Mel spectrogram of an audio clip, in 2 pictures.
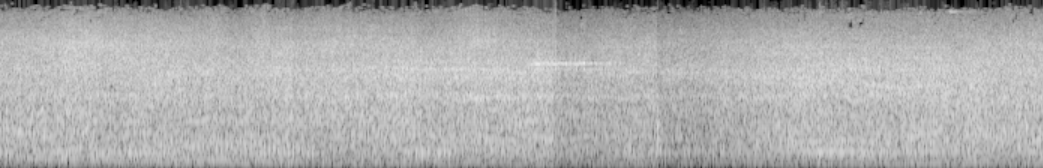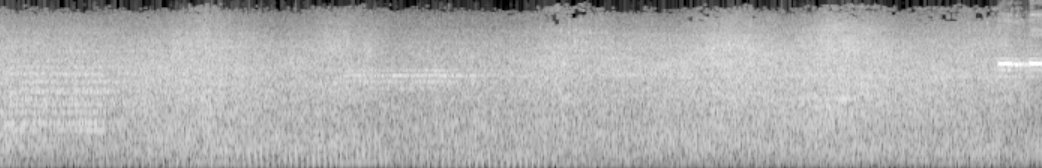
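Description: Busy street traffic, mostly motorbikes and scooters, running steadily and loudly. Short vehicle horn honks sound a few times, clustered about halfway through.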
